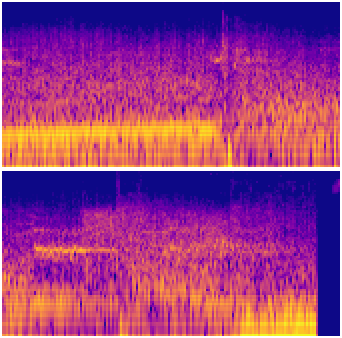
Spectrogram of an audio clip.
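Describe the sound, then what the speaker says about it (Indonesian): Car skidding in a dramatic escape scene, a long tire screech running over a loud, dense vehicle and impact rumble that cuts off abruptly at the end. "Saat ia mencoba kabur menggunakan mobil, Sano berhasil mencegahnya"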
